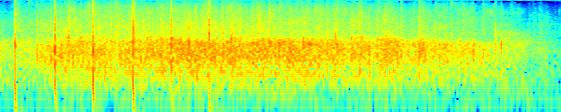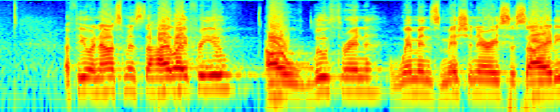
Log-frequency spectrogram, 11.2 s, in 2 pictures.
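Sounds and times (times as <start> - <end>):
congregation applauding to welcome a new member during a church service: 0.0 - 5.7
speech: 6.3 - 11.2.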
